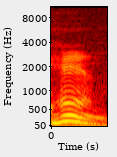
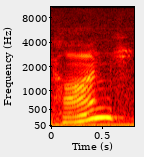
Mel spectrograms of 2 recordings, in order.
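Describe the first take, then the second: First: The name is said with an anglicized pronunciation. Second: The name is said with its original-language pronunciation. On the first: "or you can say Hans" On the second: "which is probably what it is in the original language"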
